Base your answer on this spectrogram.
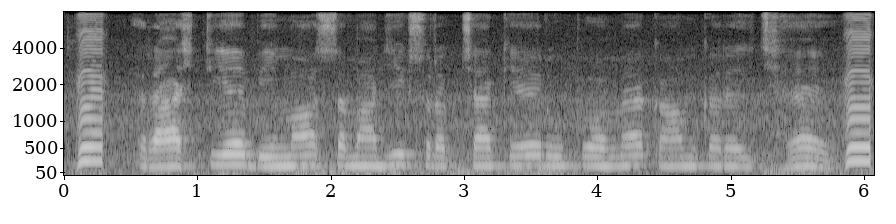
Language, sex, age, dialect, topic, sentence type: Maithili, male, 36-40, Angika, banking, statement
